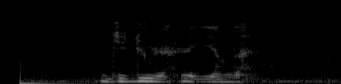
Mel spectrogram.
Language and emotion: Russian, neutral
